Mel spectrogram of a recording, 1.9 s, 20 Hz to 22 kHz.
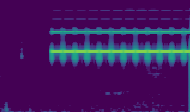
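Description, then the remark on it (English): A temperature sensor device's built-in alarm, meant to sound when it detects over 54 degrees Celsius, starts abruptly after a brief silence: loud, shrill, rapid, evenly spaced high-pitched electronic beeps that continue without pause. No one speaks. “It's the alarm that's built into the device, yes.”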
